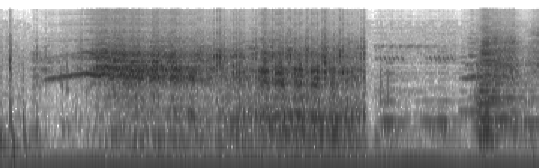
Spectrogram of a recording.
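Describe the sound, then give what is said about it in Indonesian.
Galloping horses: a loud, high whinny rises and rings out over busy hoofbeats, with the drumming continuing and another brief neigh near the end. “Lastri bertanya, dari kejauhan ia mendengar suara derap kuda yang mendatanginya.”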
